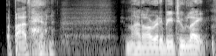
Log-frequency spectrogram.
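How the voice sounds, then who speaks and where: An actor playing a fiery right-wing political commentator, delivering an indignant, emphatic broadcast monologue with dramatic pauses. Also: male voice, low-pitched, fairly even intonation, natural voice. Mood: indignant, urgent.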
